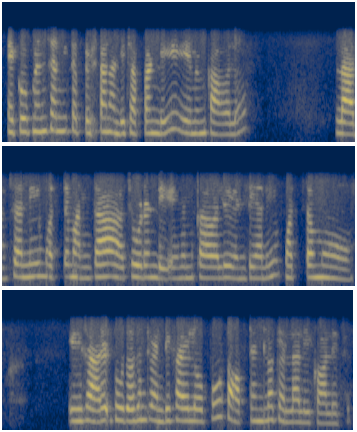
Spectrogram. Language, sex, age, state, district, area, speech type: Telugu, female, 45-60, Andhra Pradesh, East Godavari, rural, conversation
